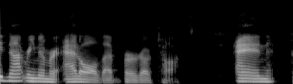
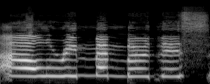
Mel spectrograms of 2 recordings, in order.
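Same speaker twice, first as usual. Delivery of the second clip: very high, raised, projected character voice; 8 dB louder than usual. Retelling what Birdo shouts when falling off the screen: Birdo voice. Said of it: "that's how she says it".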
